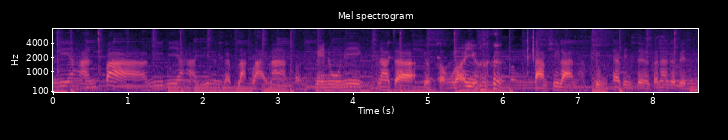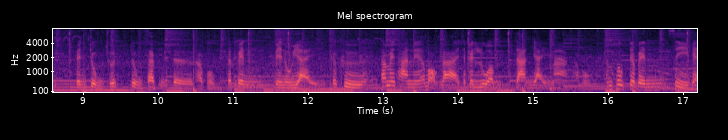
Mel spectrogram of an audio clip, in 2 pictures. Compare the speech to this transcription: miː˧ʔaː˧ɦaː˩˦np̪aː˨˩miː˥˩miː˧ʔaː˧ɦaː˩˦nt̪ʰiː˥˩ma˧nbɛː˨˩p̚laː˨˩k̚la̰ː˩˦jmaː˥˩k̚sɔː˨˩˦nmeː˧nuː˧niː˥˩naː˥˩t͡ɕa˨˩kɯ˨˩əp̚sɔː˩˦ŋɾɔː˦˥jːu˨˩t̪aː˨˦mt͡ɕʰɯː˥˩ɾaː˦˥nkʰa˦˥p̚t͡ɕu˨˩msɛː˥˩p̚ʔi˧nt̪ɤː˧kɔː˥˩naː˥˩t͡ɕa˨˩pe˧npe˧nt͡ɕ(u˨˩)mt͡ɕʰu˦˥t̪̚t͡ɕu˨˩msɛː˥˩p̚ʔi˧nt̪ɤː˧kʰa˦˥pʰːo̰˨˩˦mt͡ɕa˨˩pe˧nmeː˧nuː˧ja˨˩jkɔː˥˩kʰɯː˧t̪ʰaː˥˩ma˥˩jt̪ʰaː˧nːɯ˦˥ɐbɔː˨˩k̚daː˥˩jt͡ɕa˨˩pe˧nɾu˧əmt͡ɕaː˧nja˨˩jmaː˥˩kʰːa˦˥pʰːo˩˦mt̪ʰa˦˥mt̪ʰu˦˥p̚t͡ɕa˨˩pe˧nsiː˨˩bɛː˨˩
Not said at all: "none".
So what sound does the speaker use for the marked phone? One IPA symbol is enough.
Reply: u˨˩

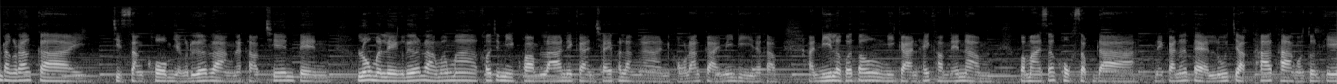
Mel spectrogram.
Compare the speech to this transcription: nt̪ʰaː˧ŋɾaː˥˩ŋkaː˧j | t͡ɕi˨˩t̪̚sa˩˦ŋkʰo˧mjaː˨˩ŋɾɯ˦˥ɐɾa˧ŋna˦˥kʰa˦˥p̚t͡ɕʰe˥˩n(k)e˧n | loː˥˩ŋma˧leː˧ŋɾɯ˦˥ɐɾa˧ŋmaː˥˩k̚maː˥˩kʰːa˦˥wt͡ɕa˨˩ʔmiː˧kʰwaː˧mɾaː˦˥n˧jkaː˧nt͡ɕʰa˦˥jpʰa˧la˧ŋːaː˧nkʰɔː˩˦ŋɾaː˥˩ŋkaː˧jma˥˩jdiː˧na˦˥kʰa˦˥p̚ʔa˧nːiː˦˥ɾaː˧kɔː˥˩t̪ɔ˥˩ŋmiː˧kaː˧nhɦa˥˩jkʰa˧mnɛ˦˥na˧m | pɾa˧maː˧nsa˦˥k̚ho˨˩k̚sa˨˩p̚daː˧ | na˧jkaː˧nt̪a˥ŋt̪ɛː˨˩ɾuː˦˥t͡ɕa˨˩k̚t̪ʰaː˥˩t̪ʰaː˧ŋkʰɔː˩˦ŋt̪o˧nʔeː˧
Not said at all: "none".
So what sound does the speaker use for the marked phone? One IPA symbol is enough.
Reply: p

